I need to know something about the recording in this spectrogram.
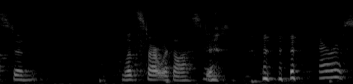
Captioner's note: laughs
